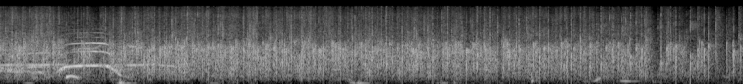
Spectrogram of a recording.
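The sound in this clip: Audience applause at a comedy show: loud, dense, steady clapping that holds at an even level for the whole stretch.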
